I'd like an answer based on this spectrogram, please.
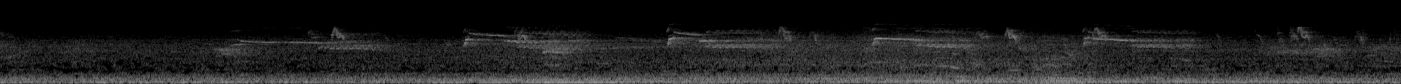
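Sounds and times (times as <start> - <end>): small birds chirping and whistling: 4.6 - 5.6, 6.5 - 12.0.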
